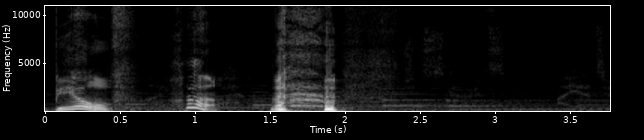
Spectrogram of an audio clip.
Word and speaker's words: Beowulf: You've come to I was even pronouncing it correct. Beowulf.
